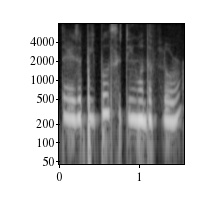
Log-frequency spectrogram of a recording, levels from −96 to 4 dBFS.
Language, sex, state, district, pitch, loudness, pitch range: English, female, Assam, Kamrup Metropolitan, 245 Hz, -22 LUFS, 235-260 Hz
